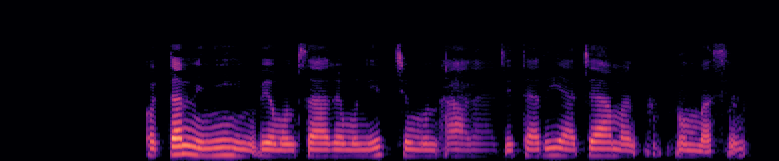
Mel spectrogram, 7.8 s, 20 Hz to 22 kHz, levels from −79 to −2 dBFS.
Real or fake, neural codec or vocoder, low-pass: real; none; 7.2 kHz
